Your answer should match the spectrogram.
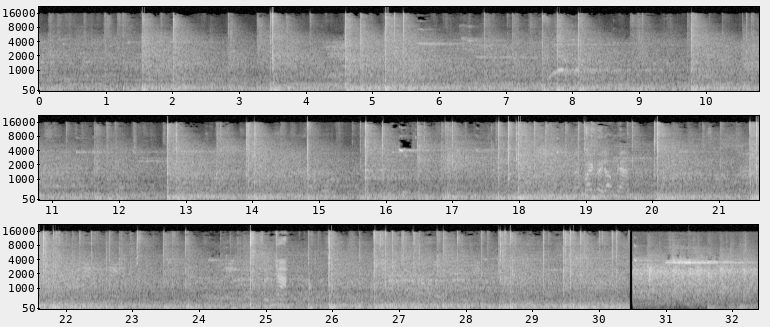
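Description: Volleyballs being struck by hands and bouncing off a gym floor in a volleyball warm-up: a steady run of irregular sharp smacks, several every few seconds, over a murmur of voices in a large hall.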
